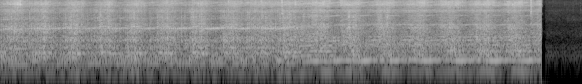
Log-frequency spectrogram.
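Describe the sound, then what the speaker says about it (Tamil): A mixer grinder whirs loudly and continuously, its motor droning with a grinding texture, then cuts off abruptly. "ஒரு அரை கப்பு தண்ணி விட்டு மிக்ஸி ஜாரில் போட்டு மை போல் அரைச்சி எடுக்கணும்"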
